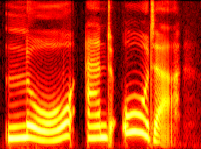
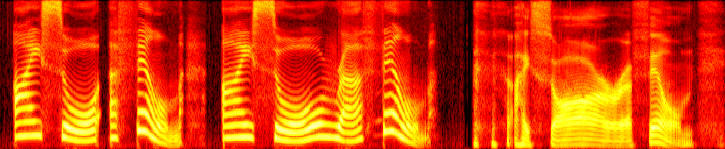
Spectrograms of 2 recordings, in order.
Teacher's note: If a word ends in a schwa sound or a generic or sound and the next word is a vowel, British people insert an R even if there is no R in the spelling. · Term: intrusive R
